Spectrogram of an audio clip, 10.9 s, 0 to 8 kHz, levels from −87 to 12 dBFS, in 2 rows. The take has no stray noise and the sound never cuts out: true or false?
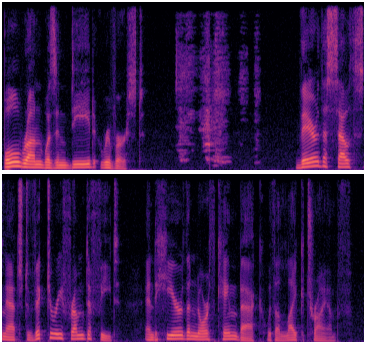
false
